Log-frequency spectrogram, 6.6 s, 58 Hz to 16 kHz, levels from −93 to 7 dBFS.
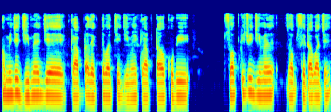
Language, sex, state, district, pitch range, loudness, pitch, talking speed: Bengali, male, West Bengal, Paschim Medinipur, 130-145 Hz, -17 LUFS, 135 Hz, 190 wpm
